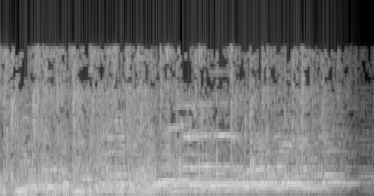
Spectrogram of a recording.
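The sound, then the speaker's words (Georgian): A crowd of supporters and relatives shouting outside a courthouse in Minsk, a dense, loud mass of overlapping voices and cheers that fades slightly at the very end. “აი ასეთი აქტოვანებული შეძახილებით შეხვდნენ სასამართლო შენობიდან გამოსულ ირინა ხალიბს ნოვაე გაზეტას კორესპონდენტს გულშემატკივრები და ახლობლები.”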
